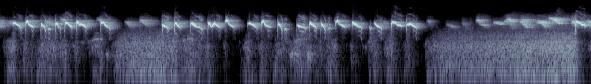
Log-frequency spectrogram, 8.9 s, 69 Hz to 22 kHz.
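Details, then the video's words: Caged Oriental white-eye, recorded 27 October 2022. Lively high song of quick chirps in bursts, several notes a second, a short quieter gap with soft hiss, then the twittering resumes strongly. "Mata Puteh Kitaro Buka Sing"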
